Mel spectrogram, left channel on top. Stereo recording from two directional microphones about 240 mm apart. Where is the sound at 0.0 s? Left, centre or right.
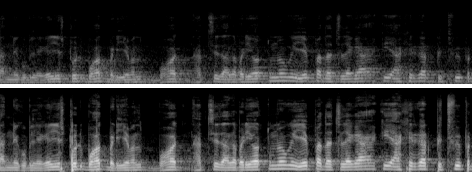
Right.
